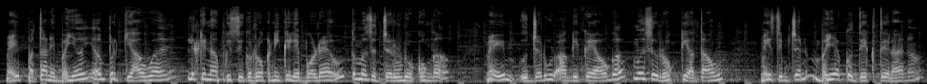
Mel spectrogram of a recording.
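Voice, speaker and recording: A woman's voice: on the low side, a little fast, mellow, lightly acted. A woman voicing an earnest young male hero in a fan-made game story, talking to himself as he goes. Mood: eager. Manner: eager, earnest, talks to himself while acting. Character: brave young male hero who turns into aliens. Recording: reverberant with faint music.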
